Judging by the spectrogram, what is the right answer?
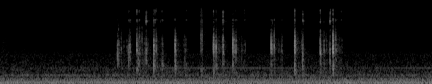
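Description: Rapid keyboard typing in the video game A Story of Questions, a quick burst of light clicking keystrokes starting after a second and running for about two seconds over a low steady hum.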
